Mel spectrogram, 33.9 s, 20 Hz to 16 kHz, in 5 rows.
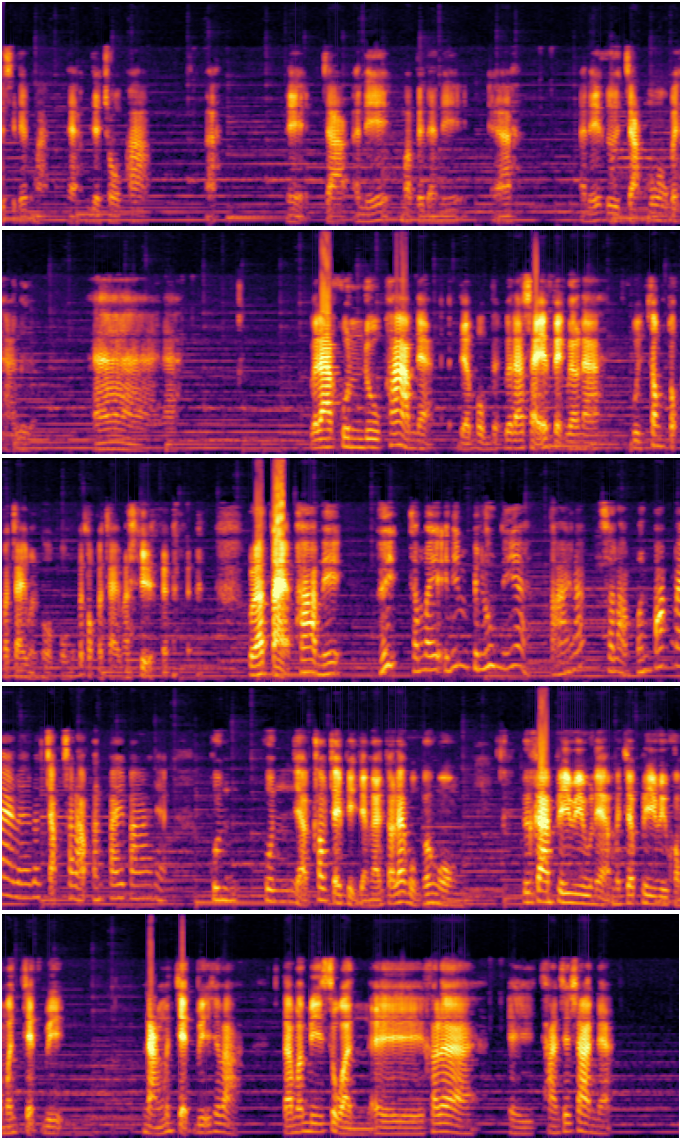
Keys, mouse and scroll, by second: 1.8 click, 5.3 click, 7.6 click, 8.5 click, 10.8 click, 15.2 click, 16.1 click, 31.9 click.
